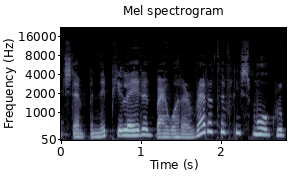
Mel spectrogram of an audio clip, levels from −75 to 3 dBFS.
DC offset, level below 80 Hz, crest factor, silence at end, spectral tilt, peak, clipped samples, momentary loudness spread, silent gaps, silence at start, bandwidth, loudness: under 0.1%; -60 dBFS; 14 dB; 0 s; -6 dB/octave; -12 dBFS; under 0.1%; 7 LU; none; 0 s; 14.5 kHz; -26 LUFS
